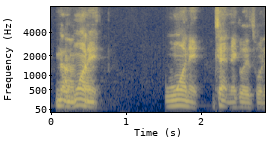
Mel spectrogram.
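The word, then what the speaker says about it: Onett: Won It. Technically, is what it's pronounced.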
